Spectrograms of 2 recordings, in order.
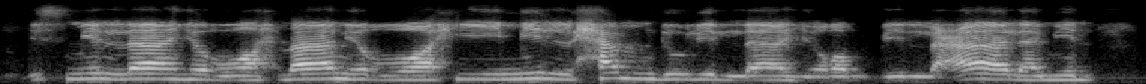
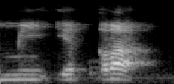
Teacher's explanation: ketika Disambung itu hamzahnya enggak dibaca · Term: Hamzah wasal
